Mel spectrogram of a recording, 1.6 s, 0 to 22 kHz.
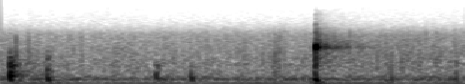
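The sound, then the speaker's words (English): A single sharp click of a light switch by the front door of a house at 1214A Euclid Avenue, preceded by a few faint soft taps and shuffles; no one speaks. “And now, there's that light switch.”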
